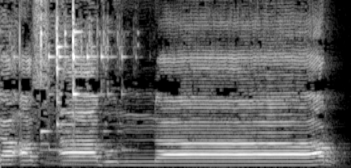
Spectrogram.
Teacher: یہ را موٹی ہوگی، کیوں کہ یہ را وقف کی حالت میں ساکن ہو گئی ہے اور اس سے پہلے زبر ہے۔ را ساکن ہو اس سے پہلے زبر ہو، را ساکن ہو اس سے پہلے پیش ہو تو وہ را موٹی پڑی جاتی ہے۔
